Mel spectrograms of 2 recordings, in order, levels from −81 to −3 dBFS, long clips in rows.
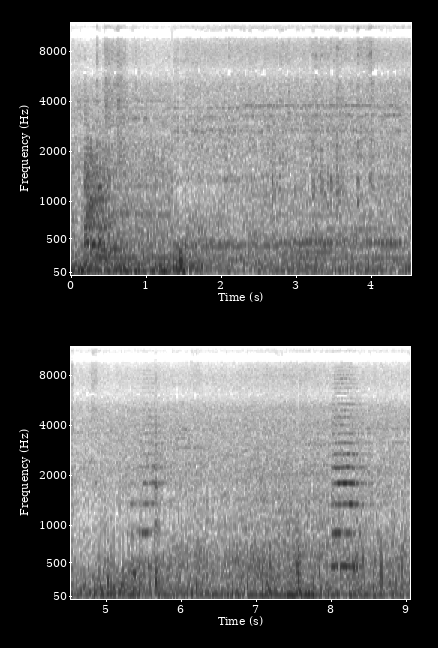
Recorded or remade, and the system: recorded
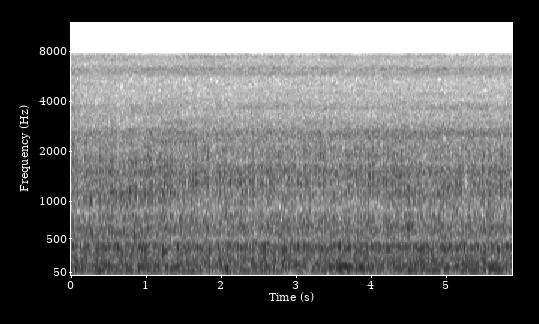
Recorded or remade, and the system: remade, vocoder, Vocos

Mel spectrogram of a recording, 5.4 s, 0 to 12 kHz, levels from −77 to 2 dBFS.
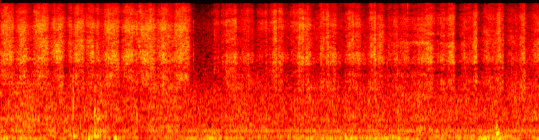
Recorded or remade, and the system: recorded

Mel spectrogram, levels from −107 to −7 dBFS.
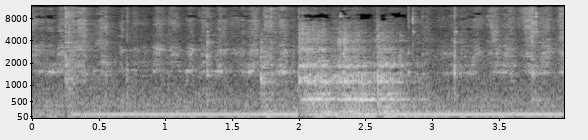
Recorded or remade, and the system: remade, vocoder, BigVGAN v2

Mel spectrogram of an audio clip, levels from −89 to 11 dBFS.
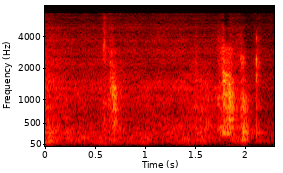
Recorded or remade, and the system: remade, codec, DAC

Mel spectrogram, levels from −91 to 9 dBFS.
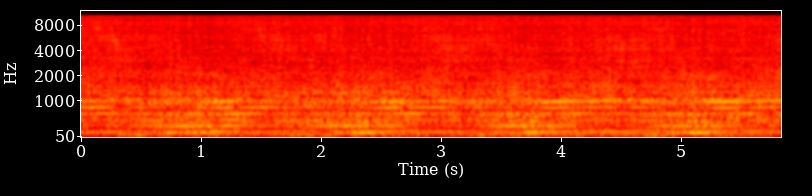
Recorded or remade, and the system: recorded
